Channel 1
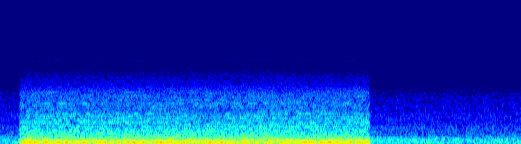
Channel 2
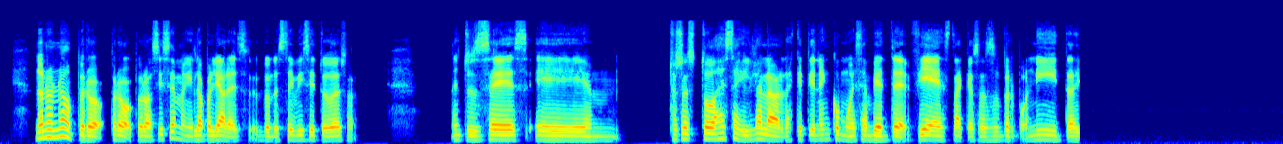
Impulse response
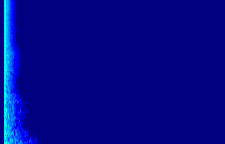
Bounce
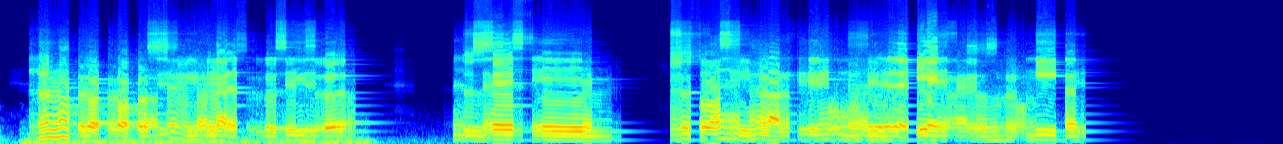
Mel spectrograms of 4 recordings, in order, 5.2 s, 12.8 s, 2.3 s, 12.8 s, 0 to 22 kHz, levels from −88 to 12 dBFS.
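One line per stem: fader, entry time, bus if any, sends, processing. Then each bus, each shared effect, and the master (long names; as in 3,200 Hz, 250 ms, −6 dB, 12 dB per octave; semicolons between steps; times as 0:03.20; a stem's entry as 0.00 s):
+2.0 dB, 0.00 s, send −22 dB, upward compression, threshold −44 dBFS; spectral peaks only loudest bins 32; automatic ducking −11 dB, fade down 0.30 s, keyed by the second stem
+1.5 dB, 0.00 s, no send, spectrum averaged block by block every 100 ms; leveller curve on the samples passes 3; tuned comb filter 120 Hz, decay 0.89 s, harmonics odd, mix 60%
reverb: on, RT60 0.40 s, pre-delay 3 ms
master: no processing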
